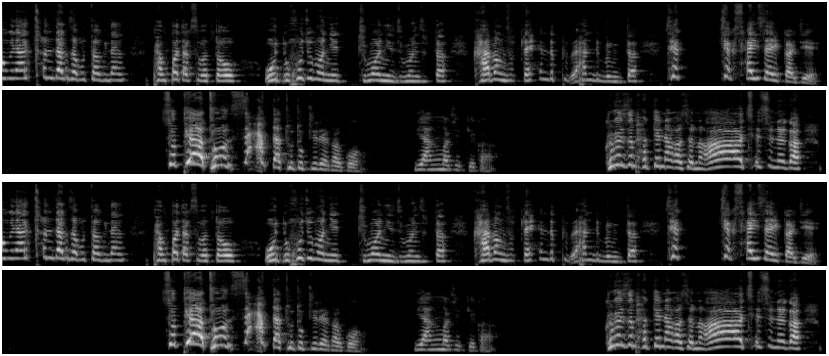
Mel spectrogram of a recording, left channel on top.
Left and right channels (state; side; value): identical; both; correlation 1.00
